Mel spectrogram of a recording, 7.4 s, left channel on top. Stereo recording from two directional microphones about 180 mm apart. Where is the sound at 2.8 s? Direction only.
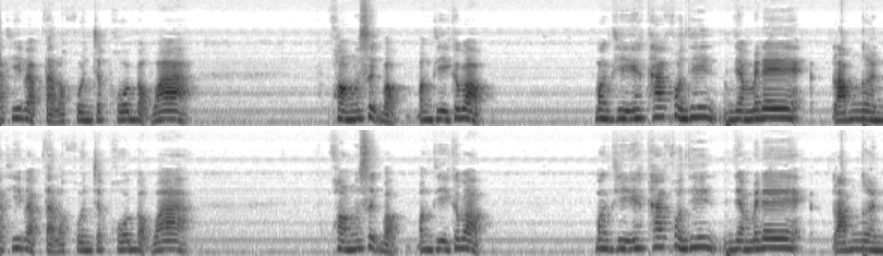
35° right (ahead or behind).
